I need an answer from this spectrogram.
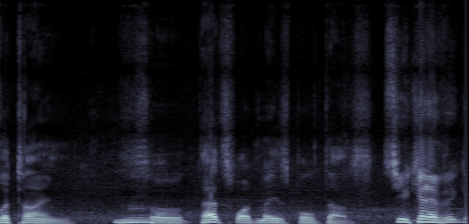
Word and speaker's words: MazeBolt: How do you pronounce that? MazeBolt? MazeBolt.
